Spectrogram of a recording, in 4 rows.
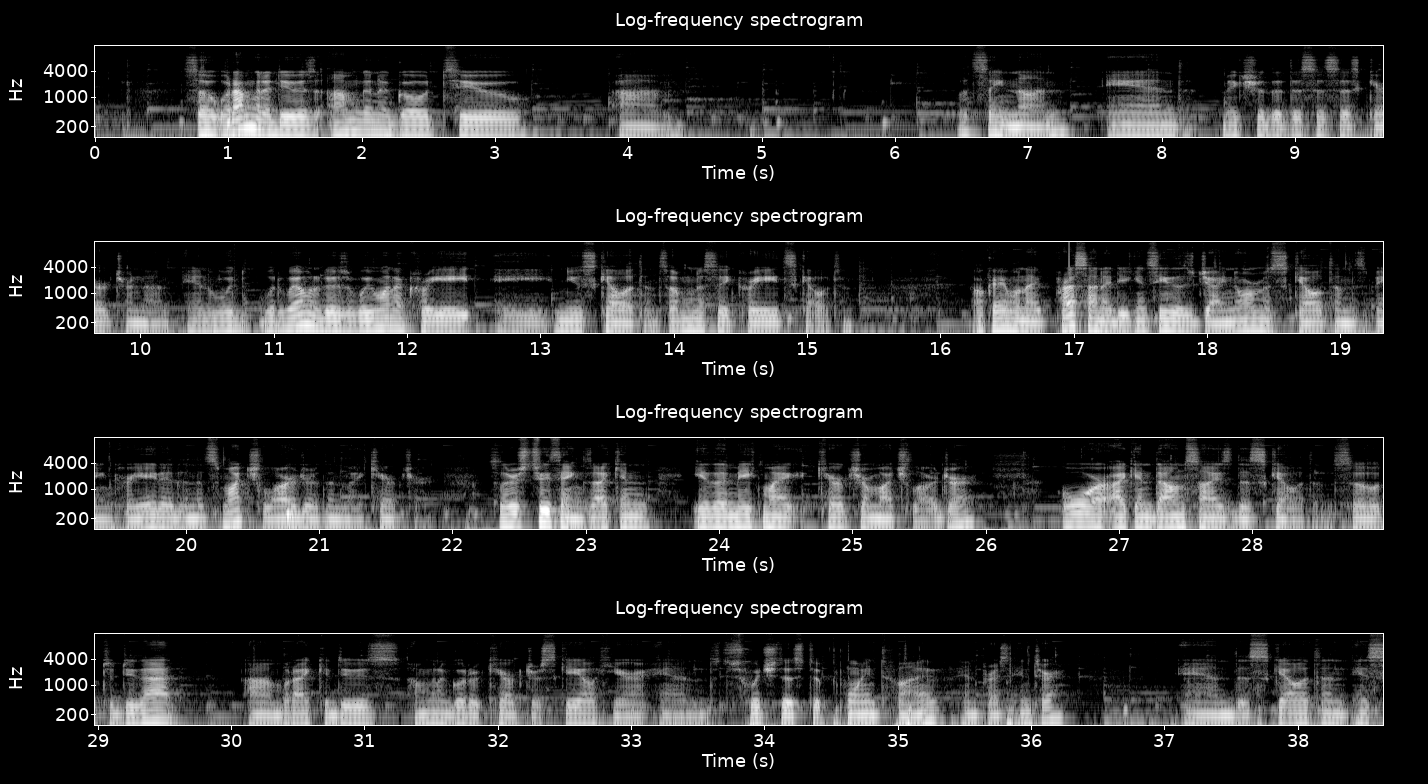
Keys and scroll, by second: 34.4 ., 35.0 5, 35.7 Return.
